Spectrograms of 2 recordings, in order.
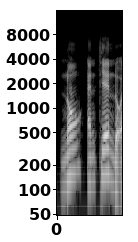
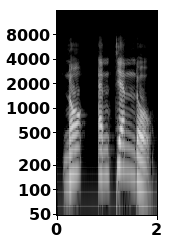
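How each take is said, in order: First: Said in the usual way. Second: Slow, clear "No entiendo" for students to repeat; model Spanish phrase. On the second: Shown as a demonstration. Teacher modelling "No entiendo" for learners to repeat, slow and clear. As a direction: say "No entiendo" slowly, each syllable clear. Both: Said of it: "and you repeat after me".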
